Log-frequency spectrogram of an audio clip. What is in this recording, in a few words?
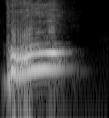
heavy no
